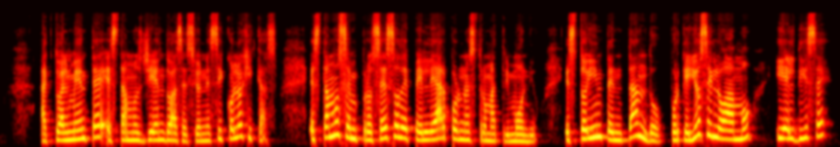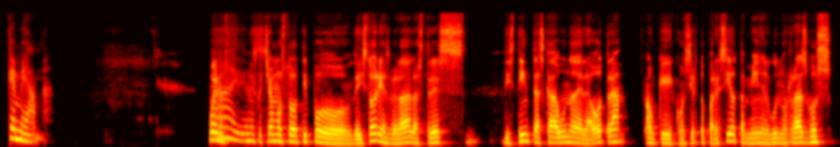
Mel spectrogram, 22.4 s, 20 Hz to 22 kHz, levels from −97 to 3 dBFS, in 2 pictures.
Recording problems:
none

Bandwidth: 15 kHz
